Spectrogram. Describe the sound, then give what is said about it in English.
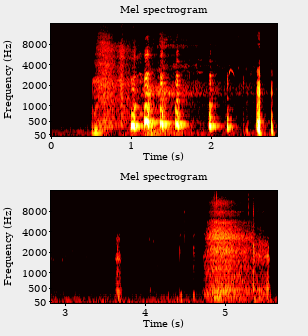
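A series of short, choppy throaty bursts of stifled laughter while gulping beer, then a few quiet clicks and a breathy exhale near the end. “Almost spit out my beer there.”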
